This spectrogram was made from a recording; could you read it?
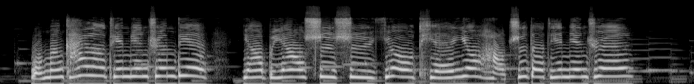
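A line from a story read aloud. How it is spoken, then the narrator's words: Loud hawking. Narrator (Chinese): 松鼠大声叫卖着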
